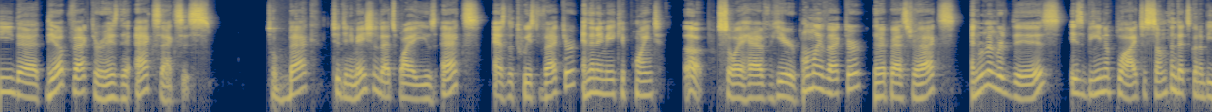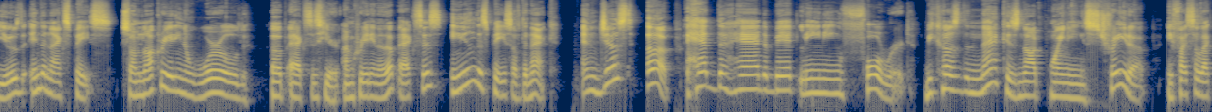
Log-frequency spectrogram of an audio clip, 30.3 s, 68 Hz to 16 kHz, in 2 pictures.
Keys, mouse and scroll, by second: 3.6 click, 8.3 right click, 12.9 click, 13.9 click, 17.2 click, 23.3 click, 23.7 click, 27.0 click, 28.0 click, 28.1 right click, 28.1-29.5 typing, 29.1 middle click, 29.1 right click, 30.0 click.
